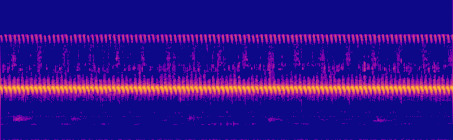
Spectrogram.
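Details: Cricket chorus in the Nilgiris, India: a steady high-pitched trill pulsing rapidly, close to four pulses a second, continuous and even throughout with no other clear sounds.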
